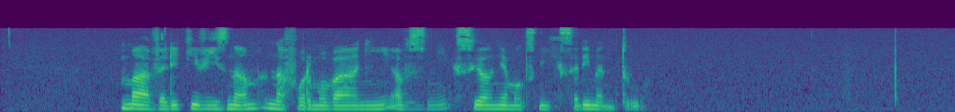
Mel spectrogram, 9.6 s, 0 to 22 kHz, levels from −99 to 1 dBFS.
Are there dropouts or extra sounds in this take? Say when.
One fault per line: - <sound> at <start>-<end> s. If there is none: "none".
none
